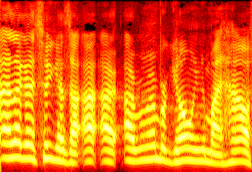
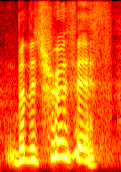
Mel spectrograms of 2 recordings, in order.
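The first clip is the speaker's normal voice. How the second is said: normal talking voice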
